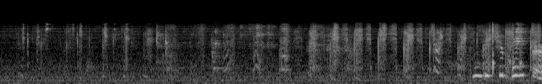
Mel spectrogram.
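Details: Female Congo African grey parrot, 11 years old, during hormonal mating display; quick irregular clicks about two to three per second, growing louder, with a short tonal squeak near the end.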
